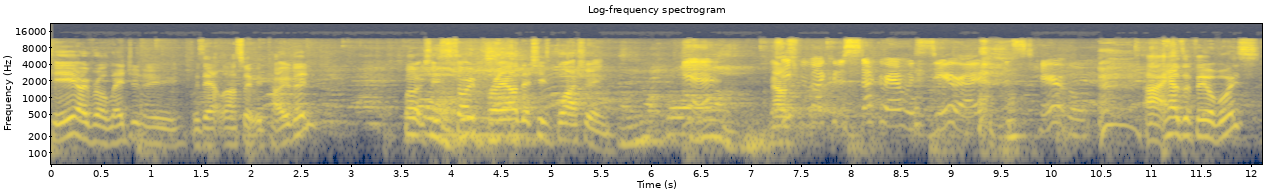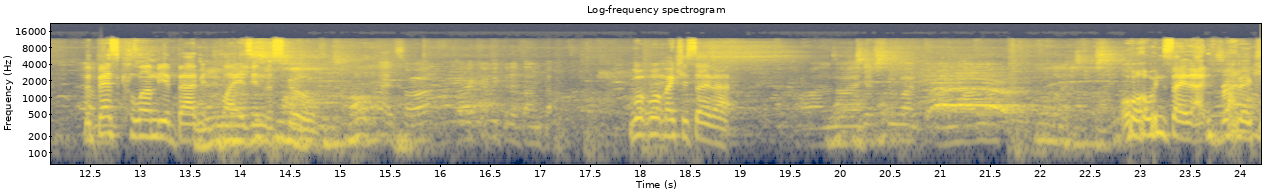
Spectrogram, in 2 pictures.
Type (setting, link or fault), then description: setting, busy venue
